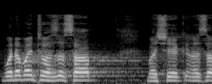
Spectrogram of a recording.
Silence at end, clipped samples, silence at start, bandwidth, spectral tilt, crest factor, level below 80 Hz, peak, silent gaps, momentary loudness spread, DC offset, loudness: 0 s; under 0.1%; 0 s; 11 kHz; -4.5 dB/octave; 16 dB; -58 dBFS; -2 dBFS; none; 20 LU; under 0.1%; -18 LUFS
